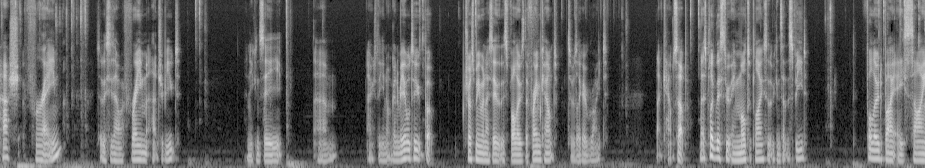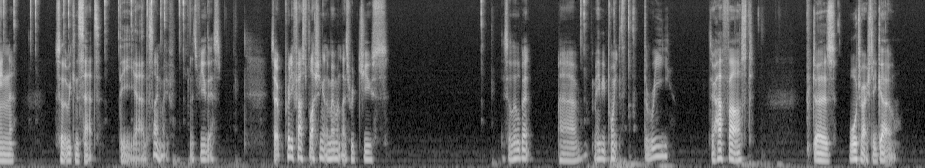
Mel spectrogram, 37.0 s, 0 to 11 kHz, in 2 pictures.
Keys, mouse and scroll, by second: 1.1 BackSpace, 3.8 ctrl+shift+click, 6.0 shift+Left, 8.2 ctrl+right click, 9.2 click, 11.0 Right, 11.2 Right, 11.5 Right, 11.6 Right, 11.8 Right, 11.9 Right, 12.1 Right, 12.3 Right, 13.6-17.5 drag, 17.6 shift+d, 18.1 alt+click, 18.1 alt+right click, 18.4 click, 19.0-19.7 drag, 20.0 click, 20.7 click, 21.1 g, 21.6 click, 22.0 ctrl+shift+click, 22.9 shift+space, 24.4-27.5 shift+drag, 27.5 shift+middle click, 30.0 click, 32.5 shift+space, 33.3 shift+space.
